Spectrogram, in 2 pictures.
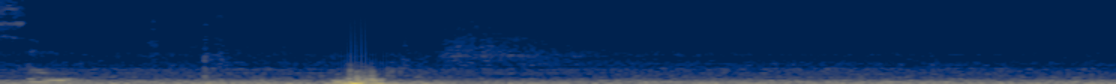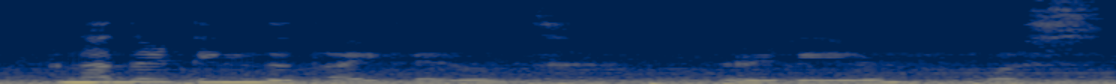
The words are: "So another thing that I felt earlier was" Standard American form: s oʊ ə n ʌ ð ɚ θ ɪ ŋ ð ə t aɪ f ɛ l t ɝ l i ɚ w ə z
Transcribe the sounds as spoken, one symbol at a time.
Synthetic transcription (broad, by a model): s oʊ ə n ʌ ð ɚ t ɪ ŋ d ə t aɪ f ɛ l t ɝ l i ɚ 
